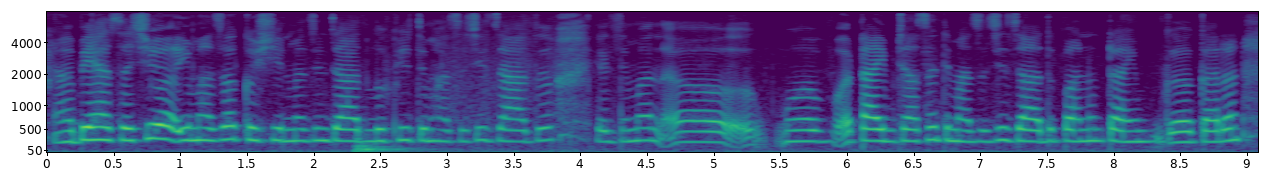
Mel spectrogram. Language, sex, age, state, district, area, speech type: Kashmiri, female, 18-30, Jammu and Kashmir, Kulgam, rural, spontaneous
